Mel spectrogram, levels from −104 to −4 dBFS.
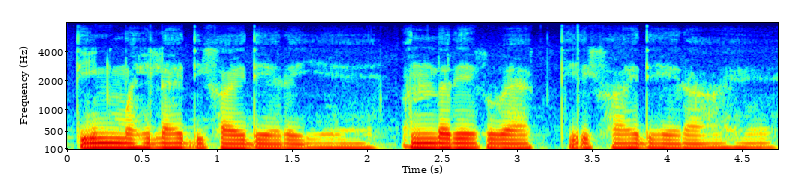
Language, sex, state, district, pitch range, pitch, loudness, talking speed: Hindi, male, Uttar Pradesh, Saharanpur, 105-110 Hz, 105 Hz, -17 LUFS, 165 wpm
